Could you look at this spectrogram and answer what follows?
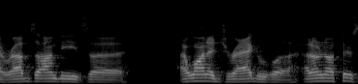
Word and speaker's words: Dragula: I hate to be that guy, but it is pronounced Dragula and not That's He he says Dragula.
